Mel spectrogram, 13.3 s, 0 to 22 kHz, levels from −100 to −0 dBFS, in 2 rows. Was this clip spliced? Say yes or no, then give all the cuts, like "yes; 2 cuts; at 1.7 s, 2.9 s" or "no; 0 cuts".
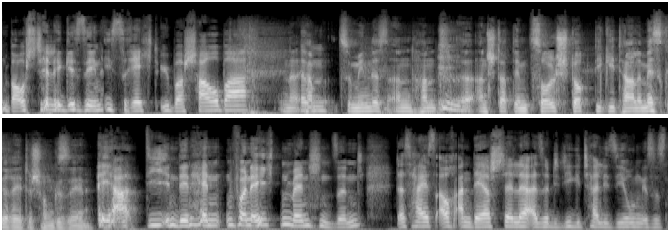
yes; 2 cuts; at 1.0 s, 3.0 s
